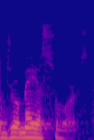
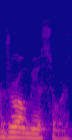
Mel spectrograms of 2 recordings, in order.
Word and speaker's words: dromaeosaurs: belong to a family scientifically we call dromaeosaurs or dromeosaurs depends on how you pronounce the word um all members of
